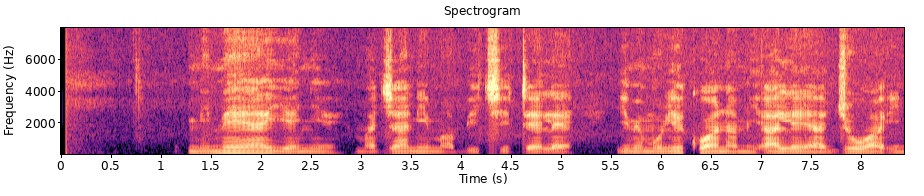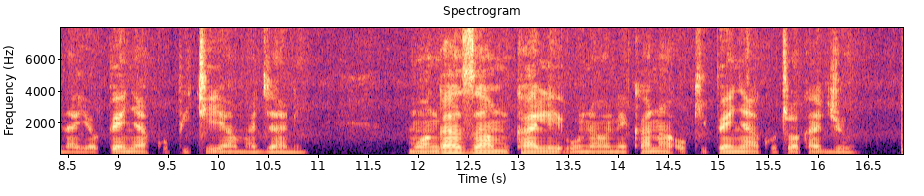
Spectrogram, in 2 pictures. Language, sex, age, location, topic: Swahili, female, 25-35, Nairobi, health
